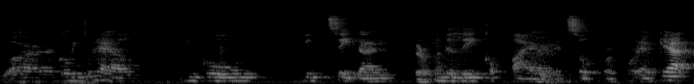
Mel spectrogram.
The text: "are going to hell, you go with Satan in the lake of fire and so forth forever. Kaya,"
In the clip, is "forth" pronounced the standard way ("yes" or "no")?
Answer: no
